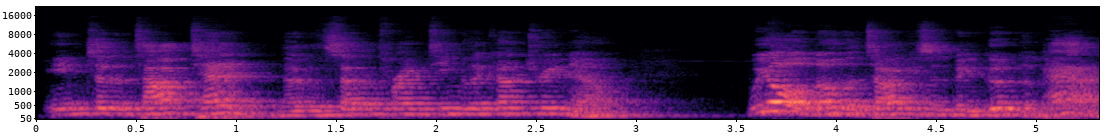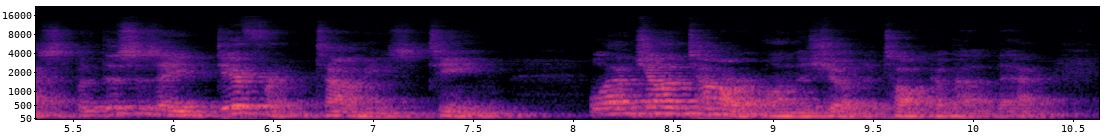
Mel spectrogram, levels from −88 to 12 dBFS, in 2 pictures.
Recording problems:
off-mic speech; far
room echo; noticeable; dies away in 0.5 s

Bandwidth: 15.5 kHz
